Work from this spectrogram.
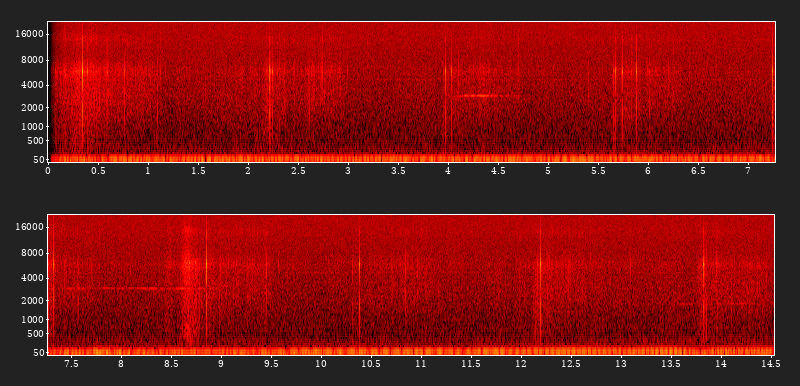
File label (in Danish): Pude med kamel, meget stille roterende lyde, contact sounds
